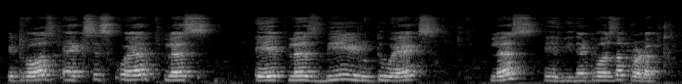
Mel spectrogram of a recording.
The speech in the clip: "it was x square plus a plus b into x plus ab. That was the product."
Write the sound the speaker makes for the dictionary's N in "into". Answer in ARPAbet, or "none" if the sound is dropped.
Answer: none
